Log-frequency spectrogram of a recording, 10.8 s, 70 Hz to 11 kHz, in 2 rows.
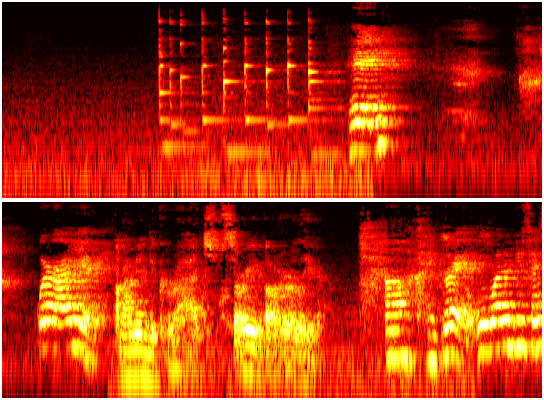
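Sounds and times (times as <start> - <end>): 
phone ringtone with bright chiming electronic notes: 1.6 - 3.7
speech: 3.4 - 4.0, 5.8 - 10.7.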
